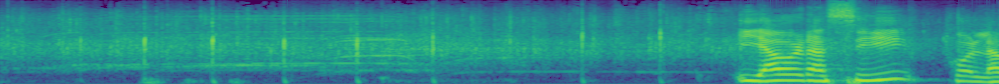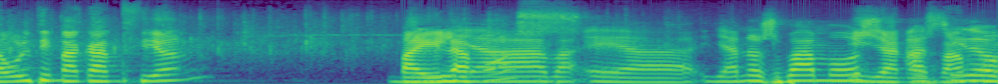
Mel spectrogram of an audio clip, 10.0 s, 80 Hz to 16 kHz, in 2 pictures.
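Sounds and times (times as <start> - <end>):
audience applause: 0.0 - 8.0
speech: 3.7 - 6.0, 6.9 - 9.9.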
